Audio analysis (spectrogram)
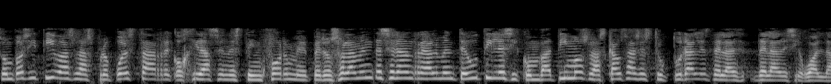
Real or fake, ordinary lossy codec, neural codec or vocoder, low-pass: real; MP3, 32 kbps; none; 5.4 kHz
